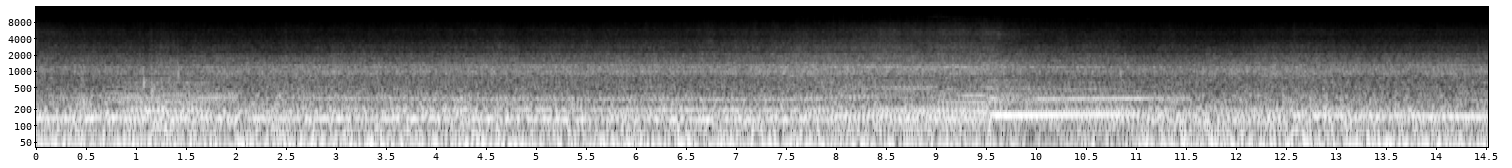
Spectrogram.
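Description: Engine of an E85-tuned, full-bolt-on sixth-generation Camaro 1LE droning steadily at freeway speed, heard from inside the cabin with wind noise through the partly open windows. About ten seconds in, its pitch steps up slightly.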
